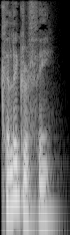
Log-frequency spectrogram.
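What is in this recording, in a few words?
"calligraphy", British English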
